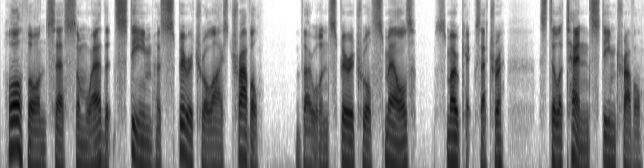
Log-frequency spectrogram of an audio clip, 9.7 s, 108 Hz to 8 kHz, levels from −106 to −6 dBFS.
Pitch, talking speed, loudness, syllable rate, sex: 110 Hz, 105 wpm, -21 LUFS, 3.9 syllables/s, male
